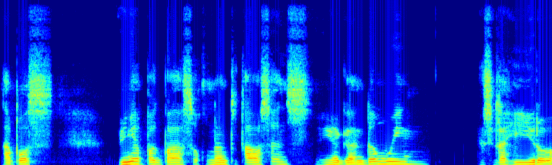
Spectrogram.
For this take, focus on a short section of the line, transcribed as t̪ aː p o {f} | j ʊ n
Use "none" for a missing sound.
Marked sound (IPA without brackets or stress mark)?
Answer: s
